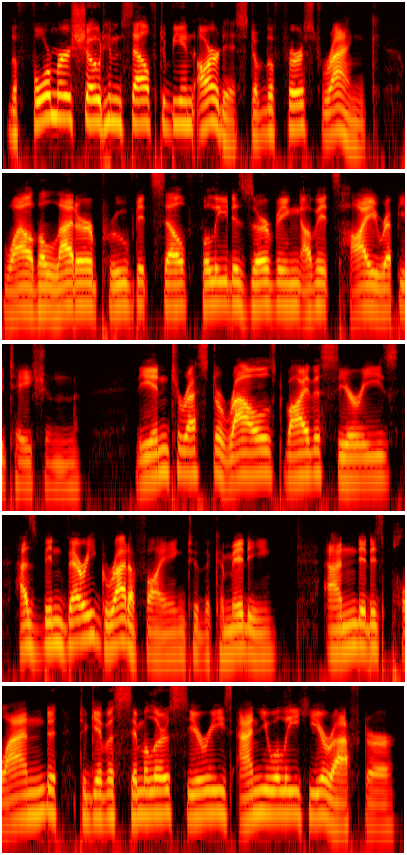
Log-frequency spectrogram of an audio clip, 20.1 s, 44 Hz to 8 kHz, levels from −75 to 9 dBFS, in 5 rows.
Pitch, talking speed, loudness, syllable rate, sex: 130 Hz, 140 wpm, -21 LUFS, 4.3 syllables/s, male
